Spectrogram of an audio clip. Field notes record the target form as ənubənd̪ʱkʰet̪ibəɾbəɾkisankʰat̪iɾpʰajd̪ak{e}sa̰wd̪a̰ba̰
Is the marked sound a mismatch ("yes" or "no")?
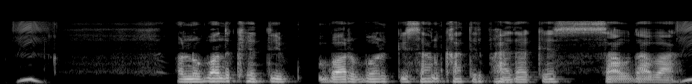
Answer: no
